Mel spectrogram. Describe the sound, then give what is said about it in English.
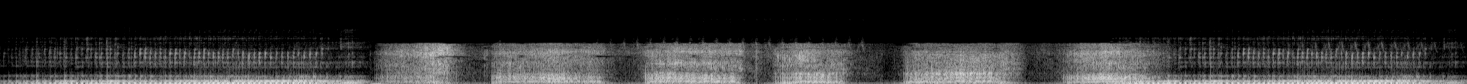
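A deep, rumbling monstrous, unholy growl rolls out in the mist for several seconds in broken surges, loud, with a dense low roar underneath and no voices. “A monstrous, unholy growl rumbled out in the mist.”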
